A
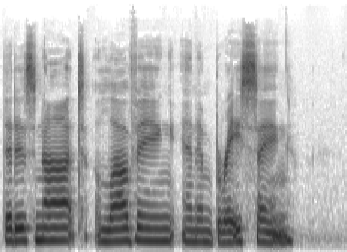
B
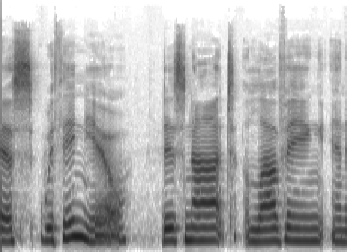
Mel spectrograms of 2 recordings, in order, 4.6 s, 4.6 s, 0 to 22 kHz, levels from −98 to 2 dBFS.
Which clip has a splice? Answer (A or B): B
